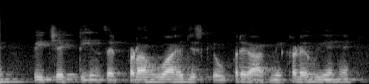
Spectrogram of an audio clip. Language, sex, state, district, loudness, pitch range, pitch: Hindi, male, Uttar Pradesh, Lalitpur, -19 LUFS, 110-115 Hz, 110 Hz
